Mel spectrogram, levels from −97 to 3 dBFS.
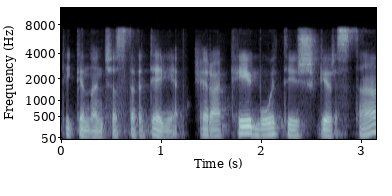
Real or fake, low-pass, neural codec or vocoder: fake; 7.2 kHz; codec, 16 kHz, 0.8 kbps, ZipCodec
